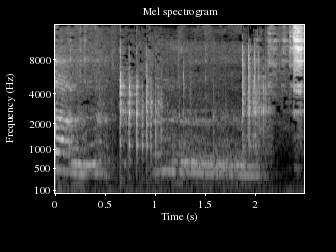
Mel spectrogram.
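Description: A die thrown onto a wooden Ludo board, clattering in a quick run of clicks about half a second in, with a couple more clicks near the end. A voice trails off at the start.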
